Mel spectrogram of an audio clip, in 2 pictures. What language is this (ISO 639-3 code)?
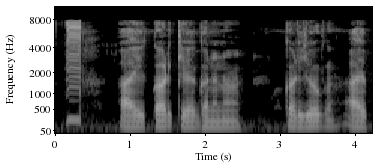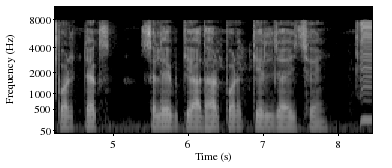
mai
